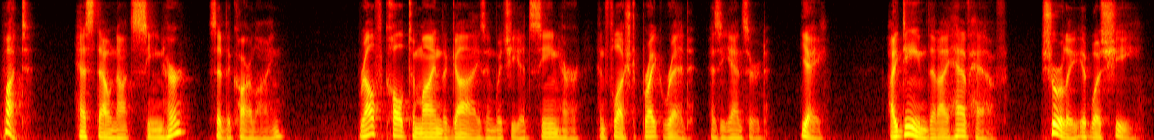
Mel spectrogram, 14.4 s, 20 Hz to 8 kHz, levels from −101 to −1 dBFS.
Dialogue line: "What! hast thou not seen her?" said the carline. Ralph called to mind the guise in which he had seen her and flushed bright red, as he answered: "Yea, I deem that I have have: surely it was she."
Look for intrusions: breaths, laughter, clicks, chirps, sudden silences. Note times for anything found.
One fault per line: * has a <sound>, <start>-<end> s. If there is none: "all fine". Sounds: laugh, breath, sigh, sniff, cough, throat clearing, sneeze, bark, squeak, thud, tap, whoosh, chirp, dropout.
all fine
